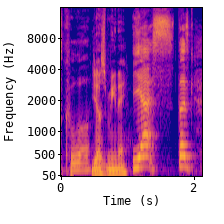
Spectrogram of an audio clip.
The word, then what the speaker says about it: Jasmine: Well, or Jasmine's a Yasmin? nice name. Nah. When somebody says Jasmine, that's actually, it's pronounced Yasmin.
